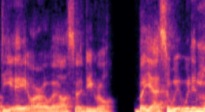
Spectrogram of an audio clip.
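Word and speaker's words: Darol: We call him D-roll because we got a couple of Daryls, and his is spelled D-A-R-O-L, so D-roll.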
